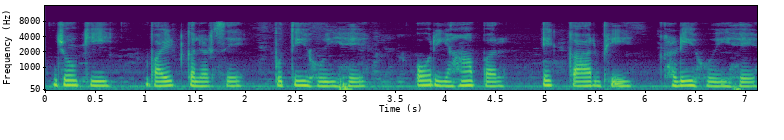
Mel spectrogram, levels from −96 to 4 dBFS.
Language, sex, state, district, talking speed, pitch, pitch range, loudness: Hindi, female, Madhya Pradesh, Bhopal, 145 wpm, 190 Hz, 180-205 Hz, -16 LUFS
